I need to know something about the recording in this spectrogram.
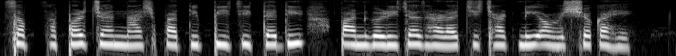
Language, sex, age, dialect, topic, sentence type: Marathi, female, 31-35, Varhadi, agriculture, statement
